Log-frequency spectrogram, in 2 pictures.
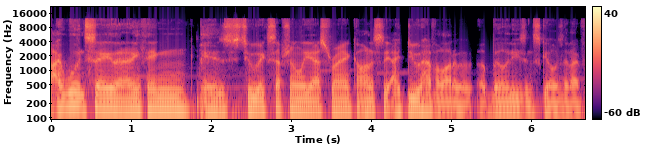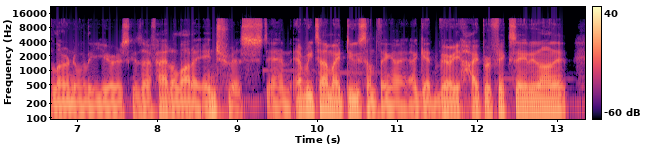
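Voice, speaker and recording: A man with an ordinary speaking voice talks at a fairly quick pace and fairly low pitch, with hardly any pauses. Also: ordinary pitch variation. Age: 20s. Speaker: voice actor. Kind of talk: interview answer.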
